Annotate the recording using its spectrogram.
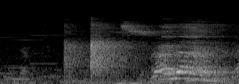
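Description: A metal bell struck once about a second in, its high ring hanging on briefly, as part of the aarti; voices follow near the end.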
